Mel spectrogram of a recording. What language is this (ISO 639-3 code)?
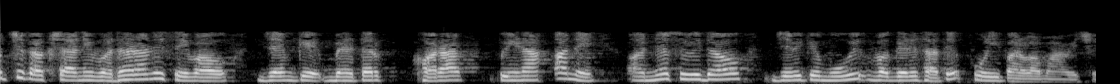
guj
